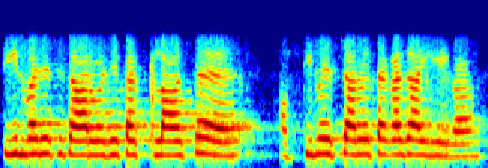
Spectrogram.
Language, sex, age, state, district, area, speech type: Hindi, female, 18-30, Madhya Pradesh, Hoshangabad, rural, conversation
